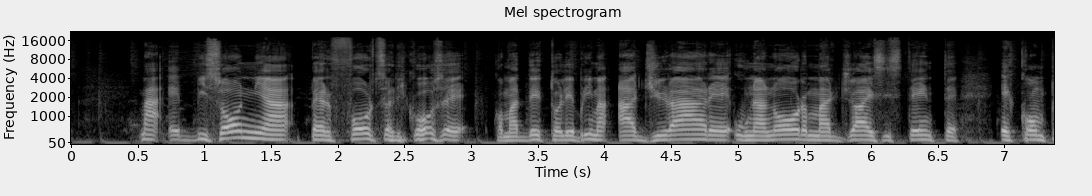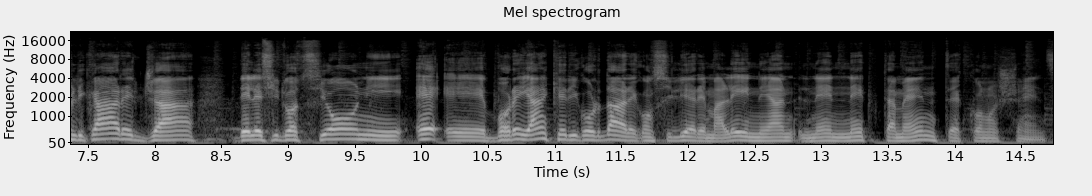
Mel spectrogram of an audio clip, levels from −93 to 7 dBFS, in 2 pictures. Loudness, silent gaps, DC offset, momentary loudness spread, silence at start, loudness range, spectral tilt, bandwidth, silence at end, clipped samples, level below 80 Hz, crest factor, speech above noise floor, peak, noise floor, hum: -28 LUFS; none; under 0.1%; 8 LU; 0.5 s; 3 LU; -6 dB/octave; 18 kHz; 0 s; under 0.1%; -56 dBFS; 18 dB; 27 dB; -10 dBFS; -54 dBFS; none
